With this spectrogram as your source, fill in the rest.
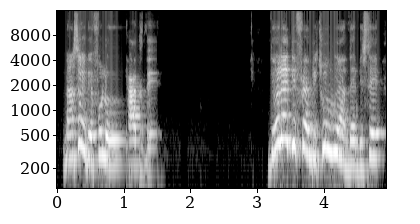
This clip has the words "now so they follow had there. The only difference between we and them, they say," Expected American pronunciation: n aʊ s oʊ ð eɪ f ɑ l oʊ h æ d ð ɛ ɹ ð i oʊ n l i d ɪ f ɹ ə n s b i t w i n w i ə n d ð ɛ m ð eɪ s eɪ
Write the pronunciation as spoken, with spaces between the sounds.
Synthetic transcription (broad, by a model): n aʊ s oʊ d eɪ f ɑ l oʊ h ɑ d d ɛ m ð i oʊ n l i d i f ɹ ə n b i t w i n w i ə n d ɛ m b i s eɪ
